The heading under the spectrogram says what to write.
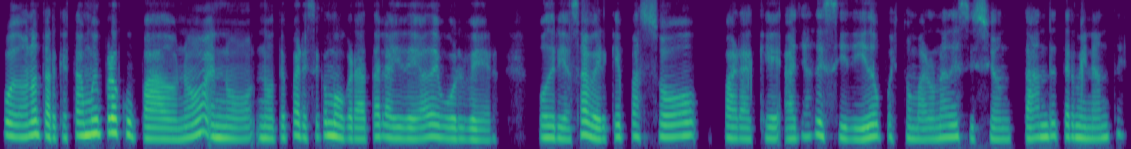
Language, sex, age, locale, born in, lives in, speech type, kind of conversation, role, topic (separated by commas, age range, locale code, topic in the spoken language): Spanish, female, 45-49, es-VE, Venezuela, United States, conversation, advice, advisor, ¿Mi ex quiere volver y no sé si deberíamos reconciliarnos?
